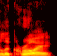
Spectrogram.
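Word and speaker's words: LaCroix: that and she's like laqua sweetie laqua because that's the designer Christian laqua and then they came out with lroy water because it's made in Michigan and even though Michigan is named after laqua in French it's Michigan so they say lroy um I guess that's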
